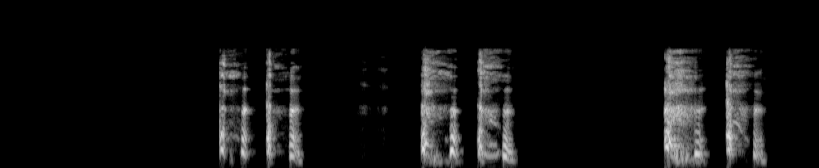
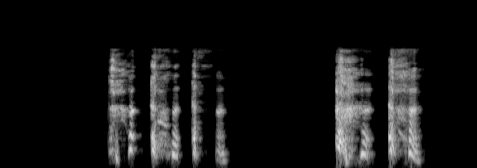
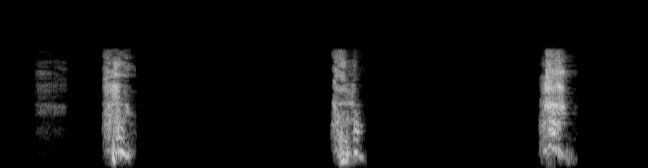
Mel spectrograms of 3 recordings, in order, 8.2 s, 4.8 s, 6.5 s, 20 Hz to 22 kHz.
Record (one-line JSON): {"three_cough_length": "8.2 s", "three_cough_amplitude": 32767, "three_cough_signal_mean_std_ratio": 0.31, "cough_length": "4.8 s", "cough_amplitude": 30361, "cough_signal_mean_std_ratio": 0.37, "exhalation_length": "6.5 s", "exhalation_amplitude": 31453, "exhalation_signal_mean_std_ratio": 0.26, "survey_phase": "alpha (2021-03-01 to 2021-08-12)", "age": "65+", "gender": "Female", "wearing_mask": "No", "symptom_none": true, "smoker_status": "Never smoked", "respiratory_condition_asthma": false, "respiratory_condition_other": false, "recruitment_source": "REACT", "submission_delay": "3 days", "covid_test_result": "Negative", "covid_test_method": "RT-qPCR"}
